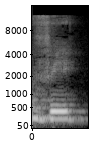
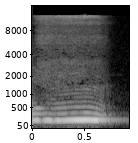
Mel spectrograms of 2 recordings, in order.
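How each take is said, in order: First: A v sound followed by the vowel e. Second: A bare buzzing v sound with no vowel. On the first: This is the letter's name. The speaker calls it wrong. "V é o nome dela, mas o som dela... não é V" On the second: This is the sound the letter makes when read. The speaker calls it right. "é V"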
